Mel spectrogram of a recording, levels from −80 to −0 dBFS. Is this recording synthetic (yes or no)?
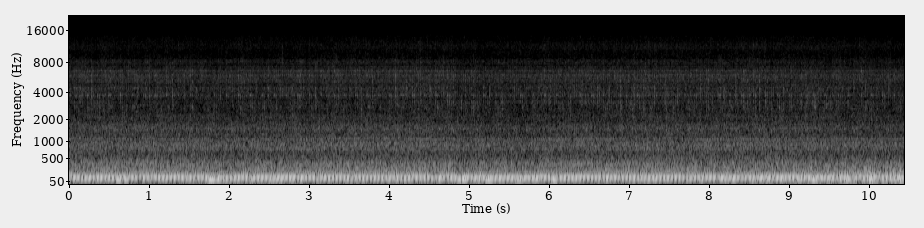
yes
